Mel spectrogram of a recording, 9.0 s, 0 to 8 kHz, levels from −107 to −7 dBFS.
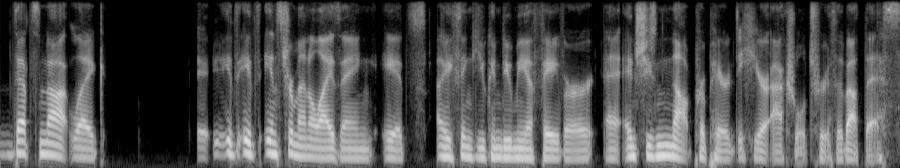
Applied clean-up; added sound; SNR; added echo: none; none; none; none.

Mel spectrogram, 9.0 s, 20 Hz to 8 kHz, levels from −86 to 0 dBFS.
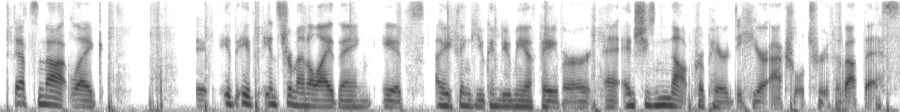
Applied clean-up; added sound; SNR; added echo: neural diffusion model UNIVERSE++.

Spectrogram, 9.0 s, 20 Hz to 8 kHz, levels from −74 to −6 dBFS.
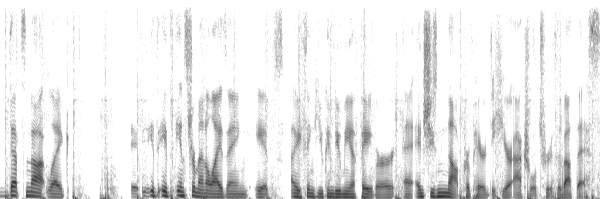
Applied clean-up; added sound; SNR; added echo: none; Walk, footsteps; 14 dB; none.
